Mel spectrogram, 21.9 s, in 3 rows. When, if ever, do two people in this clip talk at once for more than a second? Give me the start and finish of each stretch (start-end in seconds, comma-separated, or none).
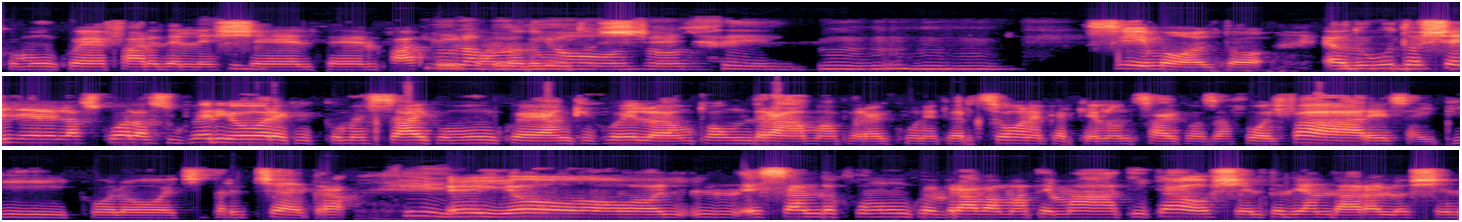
2.0-3.7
